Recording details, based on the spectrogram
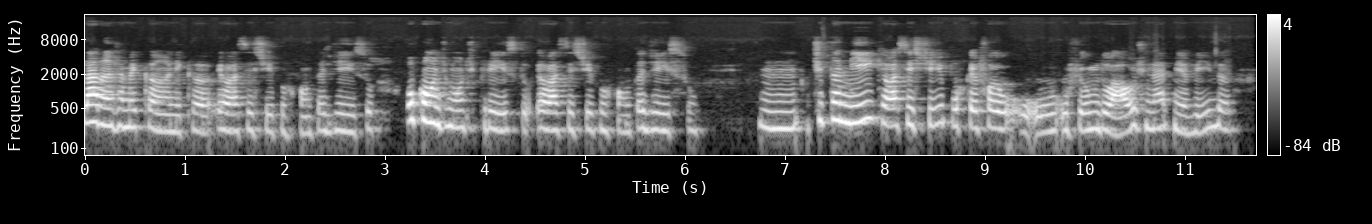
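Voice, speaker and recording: This woman's voice is fairly high. Her pitch moves in an ordinary way. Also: fairly slow pace. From Brazil, interior of Minas Gerais. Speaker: psychologist. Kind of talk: casual chat. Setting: remote call.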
